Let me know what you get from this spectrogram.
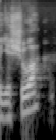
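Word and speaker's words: ישו: ¿Te refieres a Yeshu o Yeshua? Porque Yeshu es la pronunciación galilea de Yeshua, ¿sí?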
